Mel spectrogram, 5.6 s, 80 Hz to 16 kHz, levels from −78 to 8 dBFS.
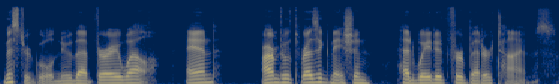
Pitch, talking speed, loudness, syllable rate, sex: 135 Hz, 160 wpm, -21 LUFS, 4.9 syllables/s, male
